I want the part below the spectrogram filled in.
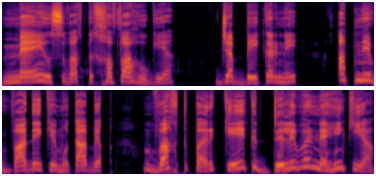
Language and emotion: Urdu, angry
